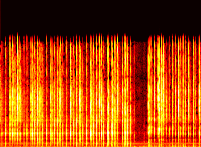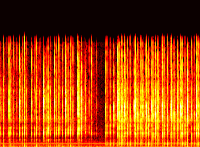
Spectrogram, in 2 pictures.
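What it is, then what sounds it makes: Glass cup tapped with fingernails. Long painted nails tap fast on a small, clear, empty glass cup with a printed decoration, held in both hands. The result is a dense stream of quick, bright clicking taps with a faint steady ring, briefly thinning out twice before picking back up.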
